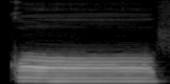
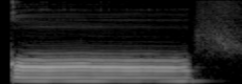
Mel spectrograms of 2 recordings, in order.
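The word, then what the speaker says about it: ق: When pronouncing the letter Qaf, the back part of the tongue touches the soft palate, which is the soft part at the back of the roof of the mouth. Qaf, Qaf, Qaf.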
